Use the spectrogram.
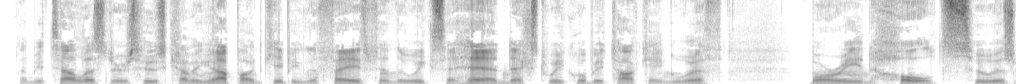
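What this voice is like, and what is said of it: Deep voice roughened by a cold. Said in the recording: “I do have a summer cold, and so my voice has dropped about another half an octave, and it was low enough already... me sounding different”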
